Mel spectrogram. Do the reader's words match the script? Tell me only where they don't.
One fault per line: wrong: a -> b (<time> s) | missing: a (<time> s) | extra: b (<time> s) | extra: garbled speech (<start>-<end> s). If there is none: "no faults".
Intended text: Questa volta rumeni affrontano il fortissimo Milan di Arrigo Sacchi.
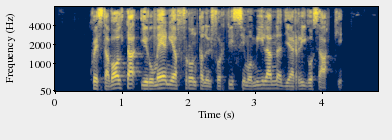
extra: i (1.3 s)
